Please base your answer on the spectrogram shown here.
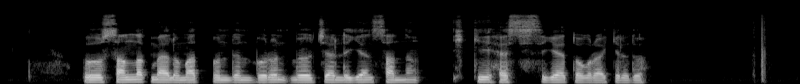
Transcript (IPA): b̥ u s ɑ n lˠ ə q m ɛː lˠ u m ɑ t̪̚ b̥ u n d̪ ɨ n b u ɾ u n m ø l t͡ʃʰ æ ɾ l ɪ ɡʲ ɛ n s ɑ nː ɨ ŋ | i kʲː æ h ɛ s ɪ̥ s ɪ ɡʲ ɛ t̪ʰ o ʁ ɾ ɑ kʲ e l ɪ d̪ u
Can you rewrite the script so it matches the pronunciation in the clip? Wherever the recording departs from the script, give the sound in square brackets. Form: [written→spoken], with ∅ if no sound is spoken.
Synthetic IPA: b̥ u s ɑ n lˠ ə q m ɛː lˠ u m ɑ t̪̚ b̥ u n d̪ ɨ n b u ɾ u n m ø l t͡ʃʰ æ ɾ l ɪ ɡʲ ɛ n s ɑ nː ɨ ŋ | i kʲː [æ→i] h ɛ s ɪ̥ s ɪ ɡʲ ɛ t̪ʰ o ʁ ɾ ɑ kʲ e l ɪ d̪ u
